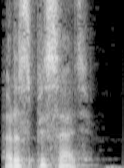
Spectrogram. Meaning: 1. to paint 2. to enter (numerical values, dates, or names)
- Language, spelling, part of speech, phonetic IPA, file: Russian, расписать, verb, [rəspʲɪˈsatʲ], Ru-расписать.ogg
